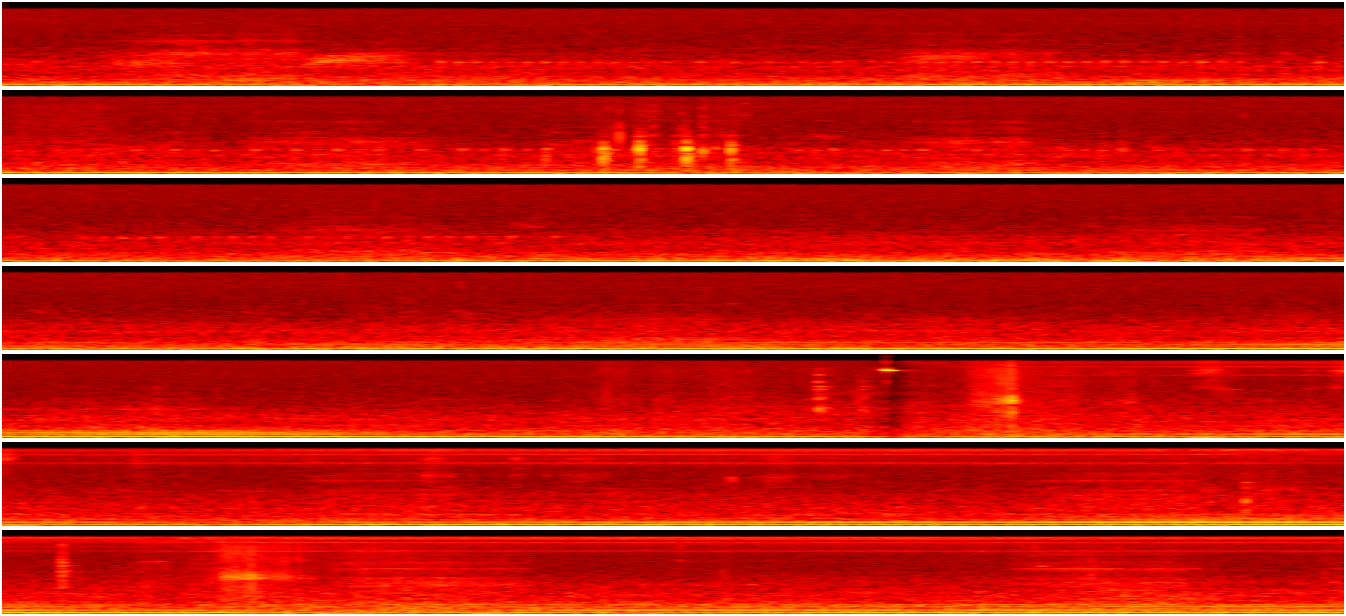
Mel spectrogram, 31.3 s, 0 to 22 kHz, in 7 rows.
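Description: Steady low engine drone from an unseen motor that swells and eases, with a few small clicks about seven seconds in and one sharp click about two-thirds of the way through. The soda syphon refiller under its held-down lever makes little sound of its own: its CO2 capsule has barely been pierced.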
